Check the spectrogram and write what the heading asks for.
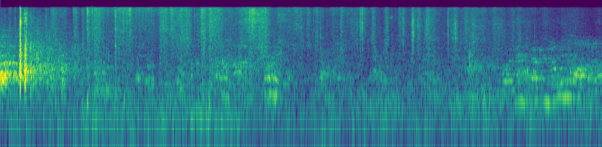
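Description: A sharp clap just after the start, then the patter and scuffle of Great Danes' paws on the loose dirt arena floor as they run, with quiet voices in the background.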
